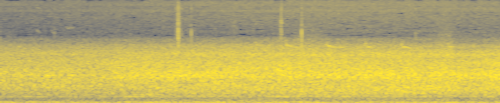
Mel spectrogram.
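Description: Jet engines of a heavy airliner coming in to land: a steady roar with a low rumble underneath, growing slightly louder.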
